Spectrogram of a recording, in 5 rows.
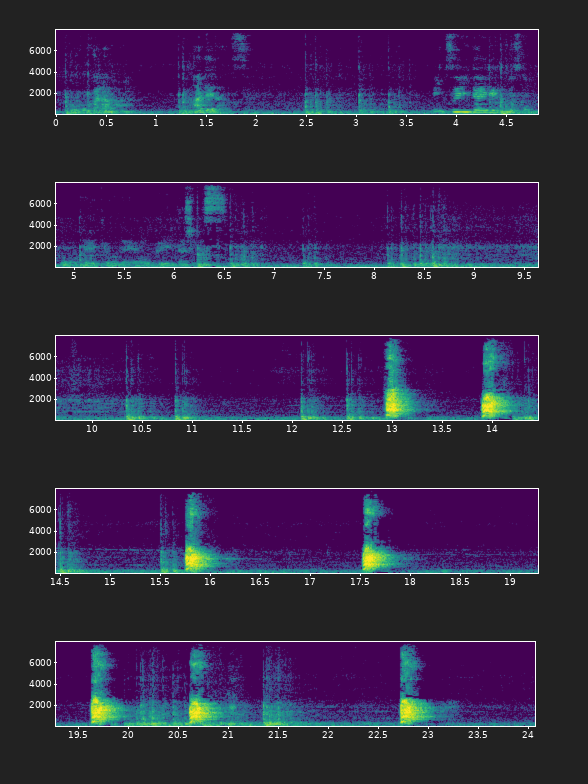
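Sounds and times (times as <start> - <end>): small dog barking: 12.9 - 14.3, 15.7 - 16.2, 17.5 - 18.0, 19.6 - 20.0, 20.6 - 21.0, 22.7 - 23.2.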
